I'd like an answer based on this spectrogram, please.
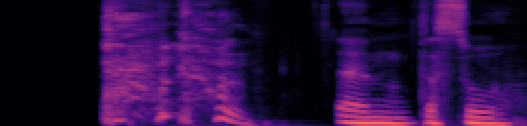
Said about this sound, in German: Ja, da irgendwie will mein Husten auch nicht weniger werden.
